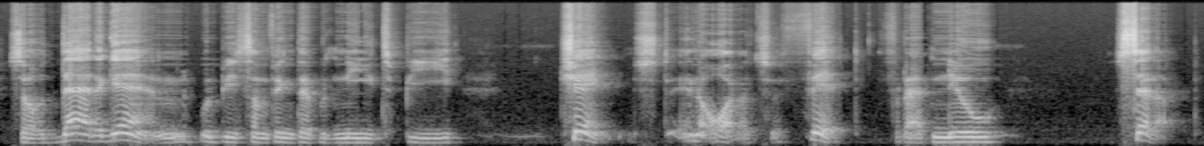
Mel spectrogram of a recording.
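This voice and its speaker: A Danish-accented man speaks slowly, with plenty of gravelly fry in his voice. He is an author talking informally about his own work, and he halts and circles back over phrases as he looks for the right word. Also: medium pitch. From Denmark. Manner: halting, searching for words, repeating phrases. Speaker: indie author.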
